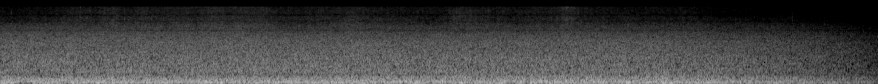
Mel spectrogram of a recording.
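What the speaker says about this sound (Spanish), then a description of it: "¿han escuchado ustedes ese estruendoso río?" A roaring river rushes in a steady, dense wash of broadband noise, loud and unbroken throughout, easing slightly toward the end.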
